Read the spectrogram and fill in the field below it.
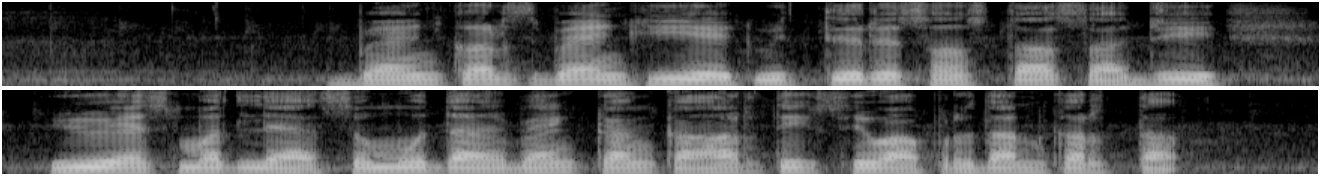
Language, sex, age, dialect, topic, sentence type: Marathi, male, 18-24, Southern Konkan, banking, statement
